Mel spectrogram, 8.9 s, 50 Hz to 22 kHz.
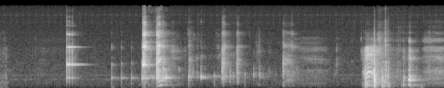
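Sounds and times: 
glass clinking: 1.3s - 6.0s
beer pouring into a glass: 2.2s - 6.0s
speech: 7.3s - 8.4s.

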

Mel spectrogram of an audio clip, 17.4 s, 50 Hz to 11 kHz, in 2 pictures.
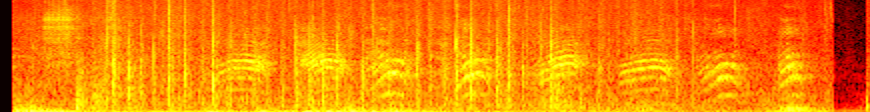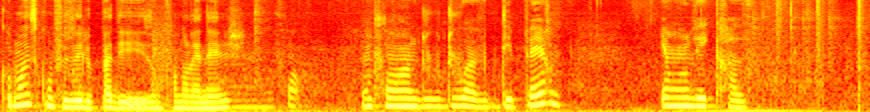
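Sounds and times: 
gloves shaken to imitate birds' flapping wings: 0.2s - 8.3s, 13.6s - 17.3s
crow-like caws: 1.8s - 8.3s
speech: 8.8s - 14.4s, 15.3s - 16.3s.

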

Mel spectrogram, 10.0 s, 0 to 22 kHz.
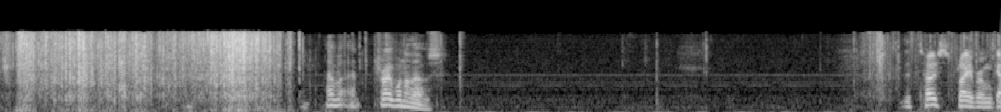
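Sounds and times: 
paper bag crinkling as it's handled and opened: 0.0s - 3.1s, 8.5s - 10.0s
speech: 3.3s - 4.5s, 9.0s - 10.0s.

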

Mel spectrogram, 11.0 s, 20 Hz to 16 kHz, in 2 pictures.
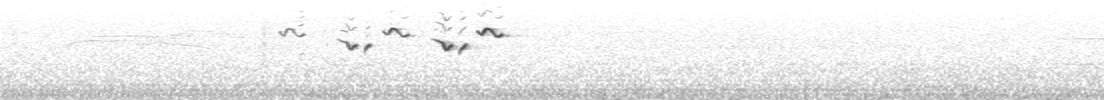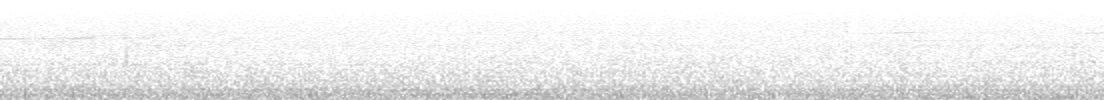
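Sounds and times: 
faint low background hiss: 0.0s - 11.0s
ruby-crowned kinglet singing from a fir limb: 1.4s - 2.6s.

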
